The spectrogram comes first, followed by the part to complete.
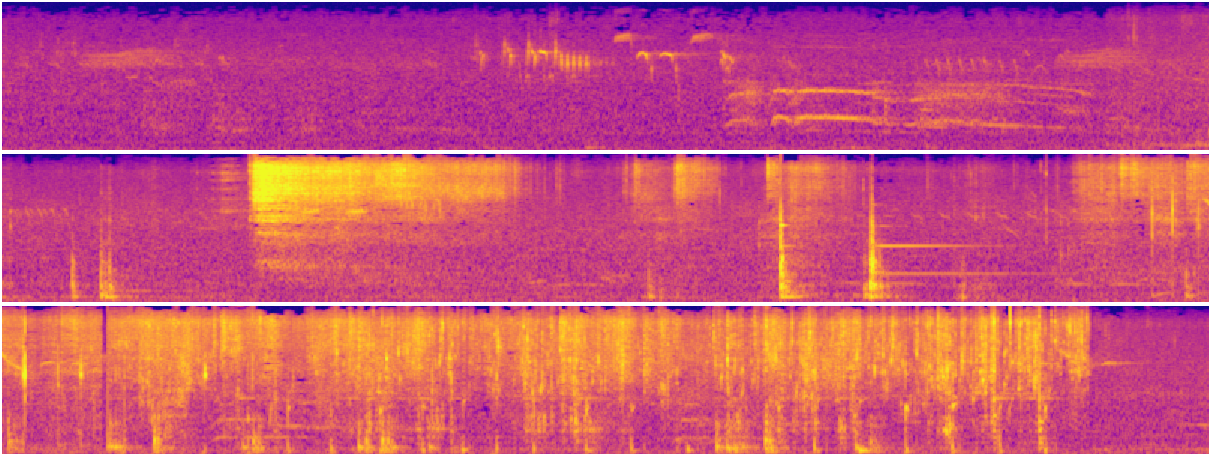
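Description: A rooster crows faintly about five seconds in. Near ten seconds water rushes into an enamel basin, a ceramic plate knocks twice against it with a short ring, and then hands swish and splash in the water for several seconds.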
